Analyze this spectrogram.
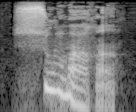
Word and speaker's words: sous-marin: Sous-marin, okay, so E-N here, un, rein, marin, alright, and remember, sous, okay, final S not pronounced, so S-O-U, sous-marin.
